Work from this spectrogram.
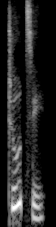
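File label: "topcoat", Indian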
